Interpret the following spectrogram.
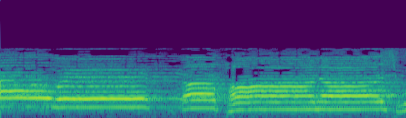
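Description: Men and women singing a slow hymn together, holding long notes with short slides between them: one long note, a brief dip, a short note, then another long held note.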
